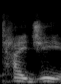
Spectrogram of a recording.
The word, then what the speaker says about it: taiji: the way the word taiji is actually pronounced not Tai Chi it's Tai ji more like j-i which means the great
